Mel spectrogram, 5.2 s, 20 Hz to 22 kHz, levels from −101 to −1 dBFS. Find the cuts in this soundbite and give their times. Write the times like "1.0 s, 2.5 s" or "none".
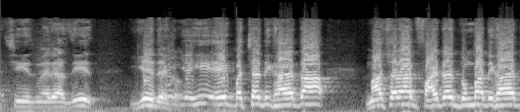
1.9 s

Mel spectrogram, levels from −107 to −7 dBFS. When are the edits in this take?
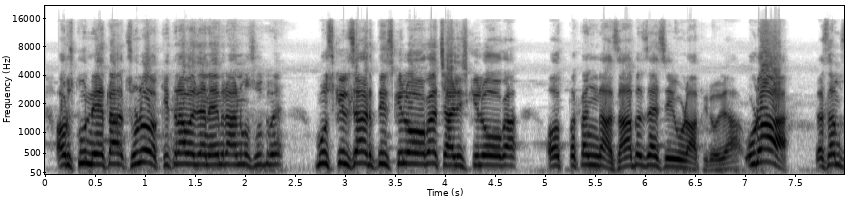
none

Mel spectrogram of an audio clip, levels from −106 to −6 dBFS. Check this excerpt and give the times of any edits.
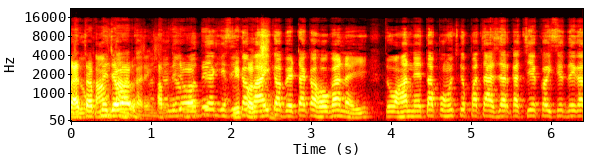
1.6 s

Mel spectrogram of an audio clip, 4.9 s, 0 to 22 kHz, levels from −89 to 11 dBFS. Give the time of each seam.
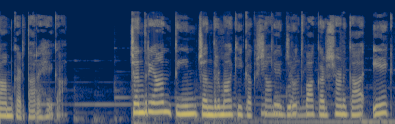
3.2 s

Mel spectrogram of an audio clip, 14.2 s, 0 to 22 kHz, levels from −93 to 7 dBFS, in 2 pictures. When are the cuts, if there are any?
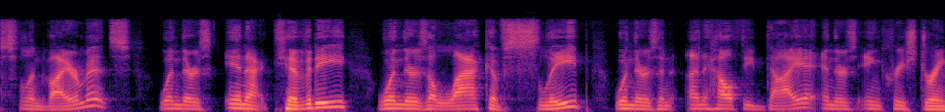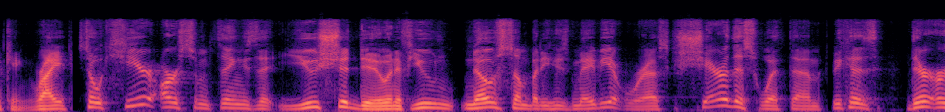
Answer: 7.6 s, 13.3 s

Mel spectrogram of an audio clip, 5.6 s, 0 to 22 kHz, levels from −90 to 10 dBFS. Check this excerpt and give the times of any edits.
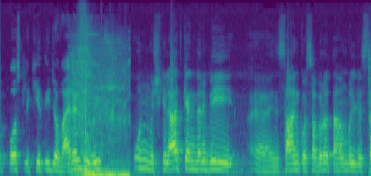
1.6 s

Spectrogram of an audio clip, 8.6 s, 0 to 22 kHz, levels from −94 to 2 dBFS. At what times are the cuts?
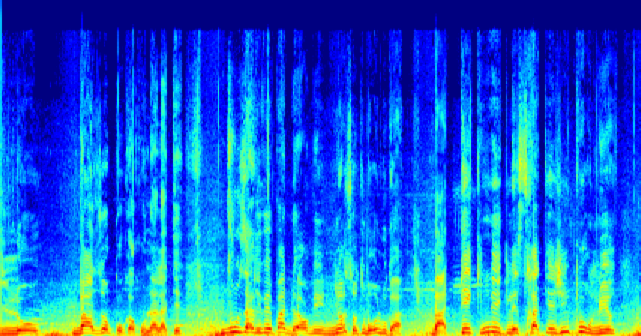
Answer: none

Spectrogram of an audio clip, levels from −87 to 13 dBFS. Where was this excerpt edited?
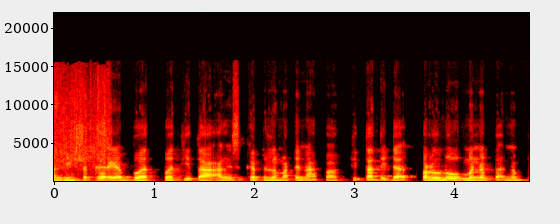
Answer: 1.0 s, 3.6 s

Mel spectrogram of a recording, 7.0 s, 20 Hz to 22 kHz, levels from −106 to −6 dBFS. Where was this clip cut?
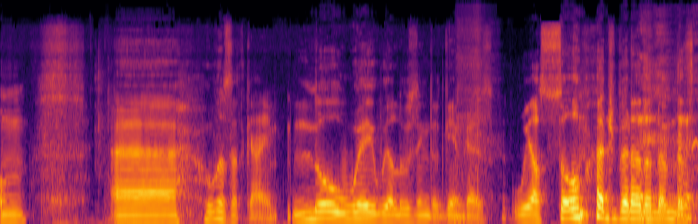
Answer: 2.9 s

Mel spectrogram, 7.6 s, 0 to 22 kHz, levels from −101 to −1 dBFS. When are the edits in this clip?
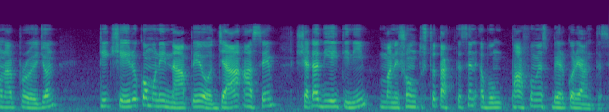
none

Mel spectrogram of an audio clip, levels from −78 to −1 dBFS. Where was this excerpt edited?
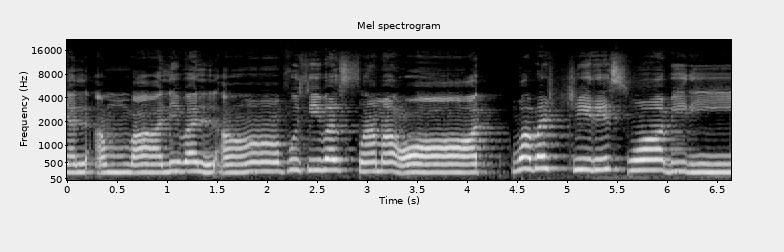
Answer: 4.3 s

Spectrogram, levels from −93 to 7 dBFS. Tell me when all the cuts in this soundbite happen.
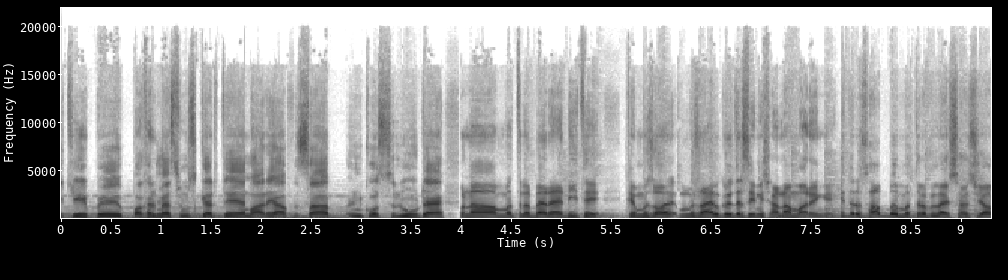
1.8 s, 4.0 s, 7.8 s

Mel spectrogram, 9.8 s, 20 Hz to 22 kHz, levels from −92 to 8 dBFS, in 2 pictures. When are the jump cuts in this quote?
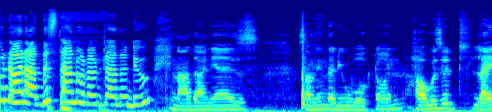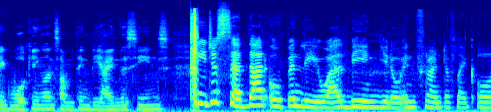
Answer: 1.6 s, 6.9 s

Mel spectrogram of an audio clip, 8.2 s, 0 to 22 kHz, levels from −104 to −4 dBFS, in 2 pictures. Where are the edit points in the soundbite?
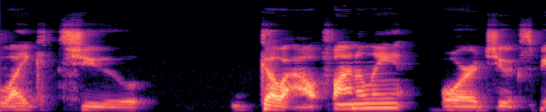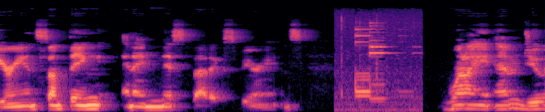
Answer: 6.8 s

